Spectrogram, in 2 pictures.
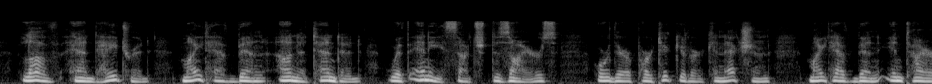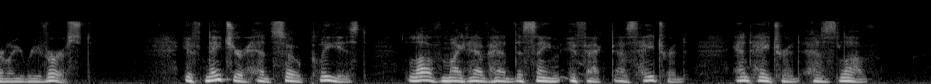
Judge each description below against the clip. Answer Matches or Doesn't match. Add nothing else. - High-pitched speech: Doesn't match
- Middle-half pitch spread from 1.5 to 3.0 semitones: Doesn't match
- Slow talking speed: Matches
